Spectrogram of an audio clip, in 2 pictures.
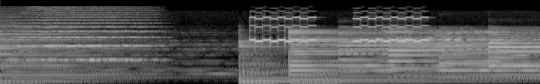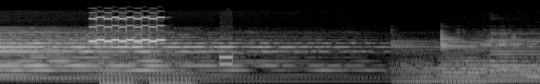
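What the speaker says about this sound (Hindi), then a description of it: "ईशान भाई मेरे, तू पहले फोन तो कर। करता हूं मैं फोन" A mobile phone rings during a call, its bright electronic ringtone melody playing in repeated phrases with brief pauses, clear and alone.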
